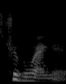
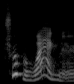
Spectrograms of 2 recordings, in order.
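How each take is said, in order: First: Said in the usual way. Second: "Trooper Wagner?" louder, higher, puzzled; confused surprise. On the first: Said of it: "And then he says". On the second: Retold or imitated. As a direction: blurt "Trooper Wagner?" in disbelief. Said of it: "And Marsha's like".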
